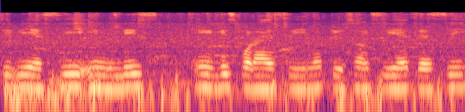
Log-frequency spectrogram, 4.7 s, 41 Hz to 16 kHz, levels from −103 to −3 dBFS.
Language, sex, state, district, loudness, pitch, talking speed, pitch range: Odia, female, Odisha, Sambalpur, -16 LUFS, 145 Hz, 115 wpm, 140-150 Hz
